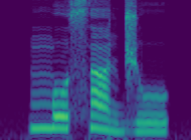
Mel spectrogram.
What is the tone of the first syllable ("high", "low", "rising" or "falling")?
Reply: high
